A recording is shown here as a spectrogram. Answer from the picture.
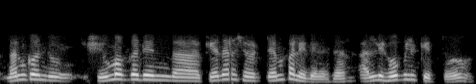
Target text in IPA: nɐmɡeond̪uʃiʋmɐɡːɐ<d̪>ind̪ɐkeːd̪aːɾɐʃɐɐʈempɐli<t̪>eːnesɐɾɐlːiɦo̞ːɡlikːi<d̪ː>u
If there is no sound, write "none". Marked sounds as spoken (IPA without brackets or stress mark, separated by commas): d̪, d̪, t̪ː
